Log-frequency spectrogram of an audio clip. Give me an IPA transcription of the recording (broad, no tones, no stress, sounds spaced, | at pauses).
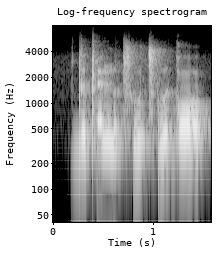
d ɜ tʼ æ ŋ ʌ t͡sʰ u t͡sʼ u ə̯ ɡ ɔ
